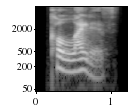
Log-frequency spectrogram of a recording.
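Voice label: "colitis", British English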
